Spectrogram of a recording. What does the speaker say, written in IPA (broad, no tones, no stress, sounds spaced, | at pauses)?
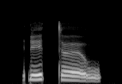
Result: ɗ e tː œː w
